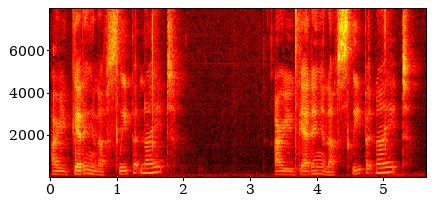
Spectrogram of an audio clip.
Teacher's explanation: So, my beats are on get, sleep, and night.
